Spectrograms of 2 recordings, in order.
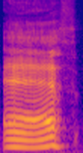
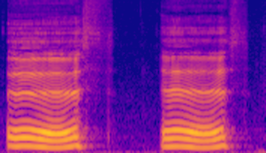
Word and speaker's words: earth: Это не earth. Это не earth. А earth.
